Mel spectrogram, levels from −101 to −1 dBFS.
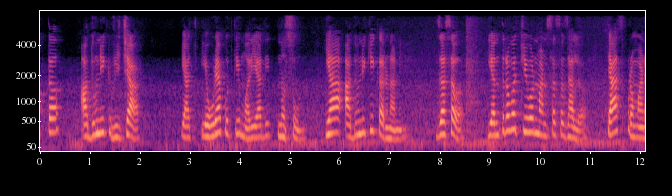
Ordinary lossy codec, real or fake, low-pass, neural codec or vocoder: MP3, 48 kbps; real; 7.2 kHz; none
